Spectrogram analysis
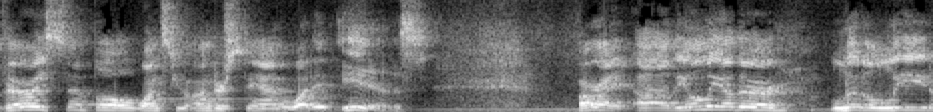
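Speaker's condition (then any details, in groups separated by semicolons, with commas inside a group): No condition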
